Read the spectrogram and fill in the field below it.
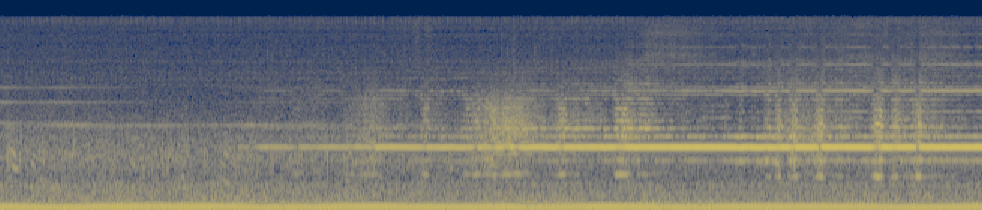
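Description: Radio static hums and crackles as a receiver is tuned across stations.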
